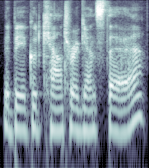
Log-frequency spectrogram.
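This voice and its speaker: A man's voice: mid-range voice, fairly even intonation, brisk, darkish tone, slight background noise. A man streaming a card game from home into a desk microphone, thinking aloud and correcting himself as he goes, his voice worn from hours of talking. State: voice getting worn from long talking. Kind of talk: casual game stream commentary.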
